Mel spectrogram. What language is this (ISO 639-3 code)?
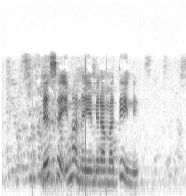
kin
